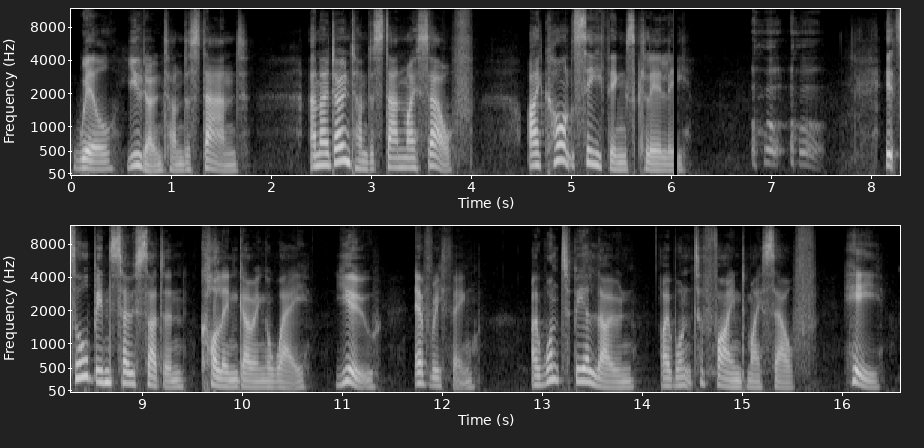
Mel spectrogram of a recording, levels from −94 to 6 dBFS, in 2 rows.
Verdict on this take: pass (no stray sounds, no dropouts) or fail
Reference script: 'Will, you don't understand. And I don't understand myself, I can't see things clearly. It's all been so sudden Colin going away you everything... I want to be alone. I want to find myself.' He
fail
